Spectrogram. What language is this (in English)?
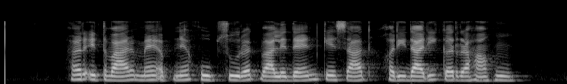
Urdu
